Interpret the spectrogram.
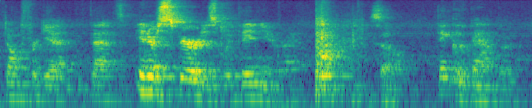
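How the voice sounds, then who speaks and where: A man's voice: mid-range voice, animated, brisk. A man hosting an event, presenting to an audience in an upbeat, encouraging way and laughing often. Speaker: event host. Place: event hall. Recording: echoey hall, distant mic, faint noise.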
